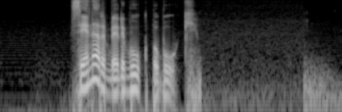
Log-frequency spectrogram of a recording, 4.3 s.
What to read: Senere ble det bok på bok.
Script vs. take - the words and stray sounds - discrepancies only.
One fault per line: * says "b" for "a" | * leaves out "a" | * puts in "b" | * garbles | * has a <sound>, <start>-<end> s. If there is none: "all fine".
all fine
